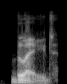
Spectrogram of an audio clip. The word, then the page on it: blade: British English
